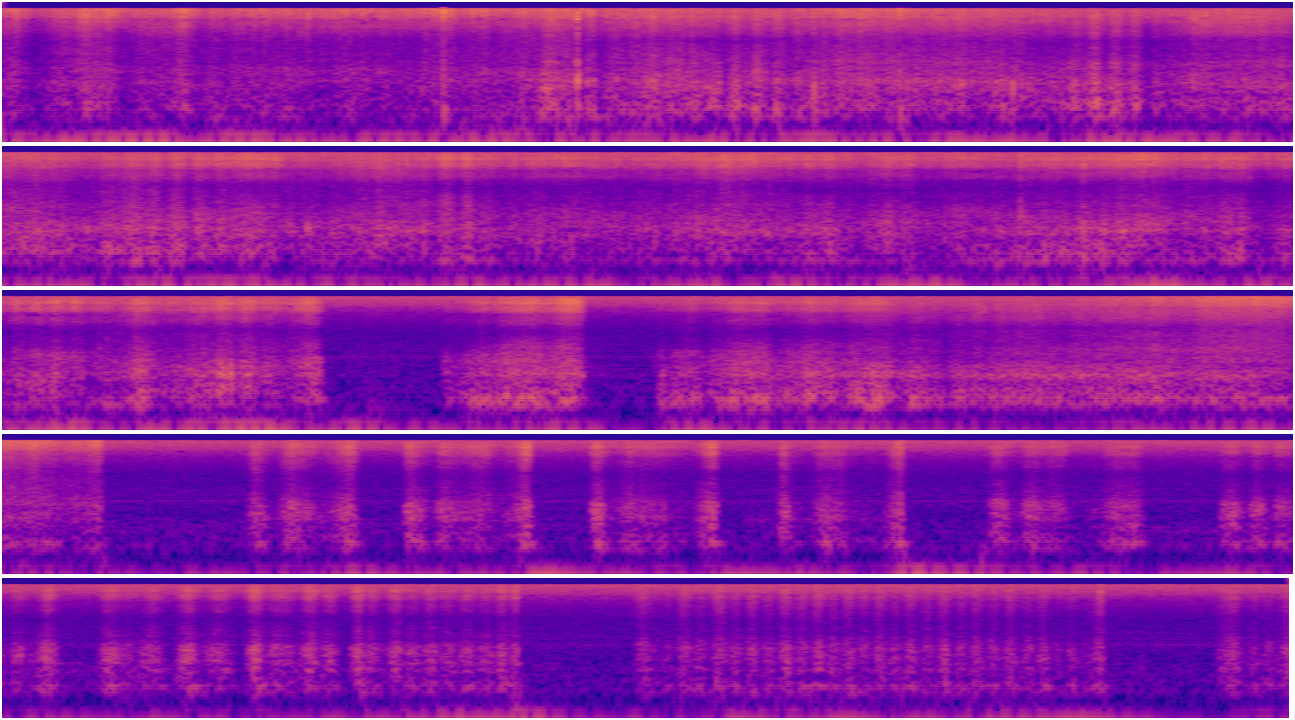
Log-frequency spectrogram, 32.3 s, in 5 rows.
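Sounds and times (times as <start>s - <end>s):
brushing and rubbing against a microphone: 0.0s - 19.9s, 20.6s - 32.2s.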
